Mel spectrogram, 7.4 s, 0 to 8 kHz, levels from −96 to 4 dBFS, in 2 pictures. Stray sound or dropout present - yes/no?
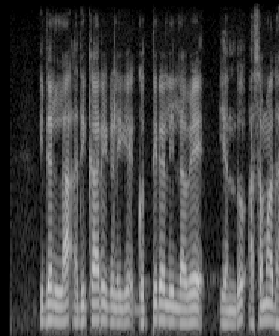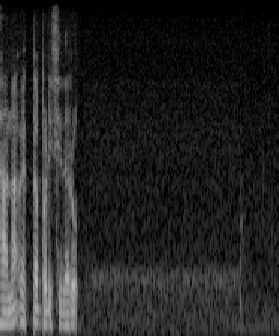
no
